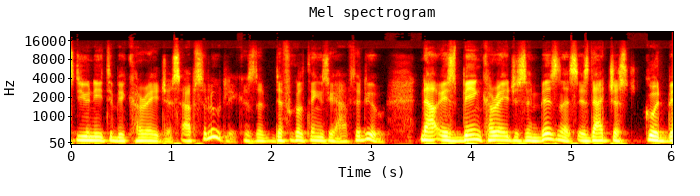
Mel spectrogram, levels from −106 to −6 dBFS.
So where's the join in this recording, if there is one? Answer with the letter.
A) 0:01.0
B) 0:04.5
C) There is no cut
C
